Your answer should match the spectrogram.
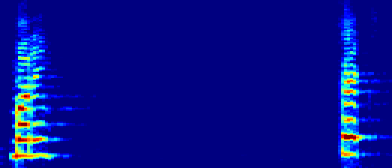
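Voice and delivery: high, loud one-word blurt; abrupt mock-excited outburst; sudden distraction. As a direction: blurt it as if something caught your eye. Acts sudden distractions, echoing the dog.

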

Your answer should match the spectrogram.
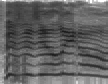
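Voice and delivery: high, loud outraged yell at the couple; retold scream. Judge screaming at the converted couple, furious yell. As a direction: shout 'Why would you do this?' as an angry judge. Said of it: "He screamed".

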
